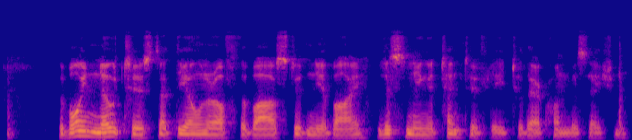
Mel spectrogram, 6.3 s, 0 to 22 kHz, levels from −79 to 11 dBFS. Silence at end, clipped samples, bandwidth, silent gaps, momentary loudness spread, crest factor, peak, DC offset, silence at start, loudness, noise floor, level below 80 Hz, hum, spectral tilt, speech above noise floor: 0.05 s; under 0.1%; 9 kHz; none; 13 LU; 20 dB; -6 dBFS; under 0.1%; 0.05 s; -25 LUFS; -57 dBFS; -58 dBFS; none; -5.5 dB/octave; 32 dB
